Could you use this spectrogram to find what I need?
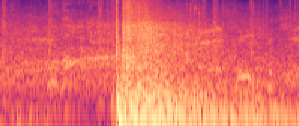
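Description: A single loud gunshot booms.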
